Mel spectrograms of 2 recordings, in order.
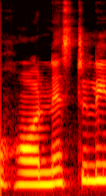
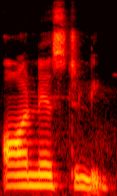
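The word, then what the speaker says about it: honestly: अब इसको हॉनेस्टली नहीं ऑनेस्टली। ठीक है?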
